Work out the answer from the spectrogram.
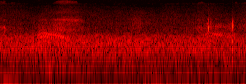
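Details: Crows at Sestroretsky Razliv lake giving a harsh, hoarse caw early on, noisy flocks said to be starting their "crow weddings", over steady low rumbling wind and outdoor background noise.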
